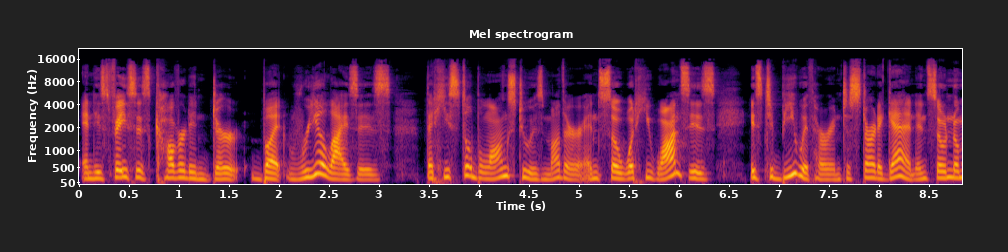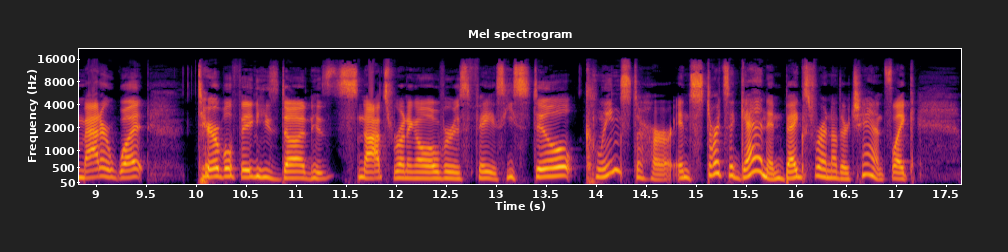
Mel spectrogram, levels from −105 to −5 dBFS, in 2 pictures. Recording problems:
none

